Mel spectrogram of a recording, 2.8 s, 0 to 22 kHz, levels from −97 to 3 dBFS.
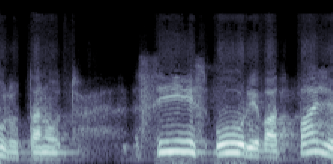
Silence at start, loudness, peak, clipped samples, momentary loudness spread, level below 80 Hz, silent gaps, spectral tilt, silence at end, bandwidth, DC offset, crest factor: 0 s; -15 LUFS; -2 dBFS; under 0.1%; 8 LU; -52 dBFS; none; -9 dB/octave; 0 s; 5.4 kHz; under 0.1%; 14 dB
